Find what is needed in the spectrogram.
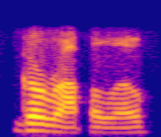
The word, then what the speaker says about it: Garoppolo: I just, looking at it, you got Jimmy G, Jimmy Garoppolo, that's how you say it, Garoppolo.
